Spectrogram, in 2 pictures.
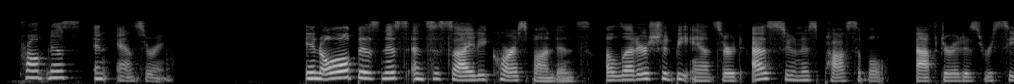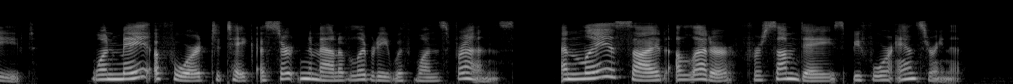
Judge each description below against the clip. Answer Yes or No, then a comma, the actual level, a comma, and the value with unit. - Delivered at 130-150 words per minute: Yes, average, 140 wpm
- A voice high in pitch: Yes, high, 220 Hz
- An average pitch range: No, wide, 6.7 semitones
